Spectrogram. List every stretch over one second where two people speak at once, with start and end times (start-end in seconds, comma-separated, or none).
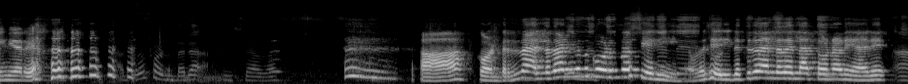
5.6-8.3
